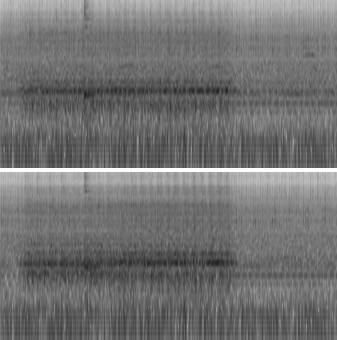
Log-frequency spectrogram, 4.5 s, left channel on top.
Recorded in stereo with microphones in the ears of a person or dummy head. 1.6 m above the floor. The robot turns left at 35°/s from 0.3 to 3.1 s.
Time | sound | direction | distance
1.1 | a clink | 30° left (ahead or behind) | 1.4 m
